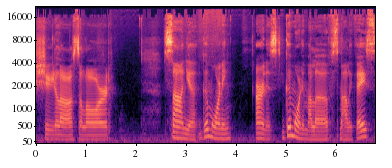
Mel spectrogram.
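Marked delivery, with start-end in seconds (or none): 0.0-1.5 put-on gritted teeth, lower, slower. Repeating Sonia's words, mocking them as said through gritted teeth. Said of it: "said that through gritted teeth".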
